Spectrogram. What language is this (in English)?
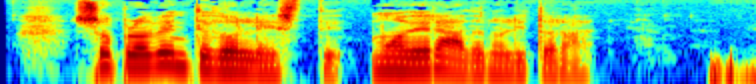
Galician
